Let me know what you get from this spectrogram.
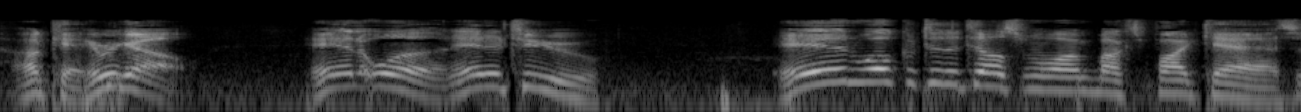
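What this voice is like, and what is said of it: Congested, stuffy voice. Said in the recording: “I have a cold. ... if you hear me go out for mute out for a second, that's probably because I'm sneezing”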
